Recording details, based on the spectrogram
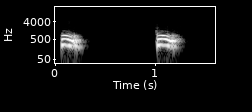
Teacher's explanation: it is a neutral tone. So we should pronounce it soft and quick, soft and quick.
